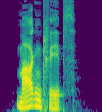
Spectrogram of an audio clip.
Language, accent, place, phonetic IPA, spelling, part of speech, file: German, Germany, Berlin, [ˈmaːɡn̩ˌkʁeːps], Magenkrebs, noun, De-Magenkrebs.ogg
- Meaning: stomach cancer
